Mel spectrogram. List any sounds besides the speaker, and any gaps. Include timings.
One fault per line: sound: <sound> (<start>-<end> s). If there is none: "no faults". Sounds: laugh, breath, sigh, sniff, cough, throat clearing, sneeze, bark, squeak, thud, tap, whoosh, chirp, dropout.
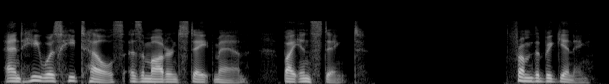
no faults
